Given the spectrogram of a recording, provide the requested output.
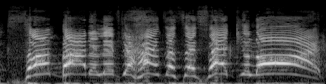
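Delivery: loud, rising preacher's shout over the congregation; preaching at full force. Acted. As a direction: thunder it out like a revival preacher.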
